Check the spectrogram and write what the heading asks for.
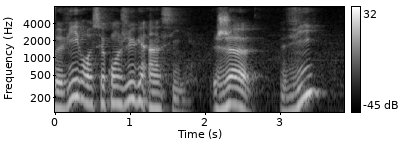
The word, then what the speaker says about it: vis: Nous remarquons que la prononciation du verbe est la même, vit. Nous ne prononçons ni la S finale ni la T finale.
